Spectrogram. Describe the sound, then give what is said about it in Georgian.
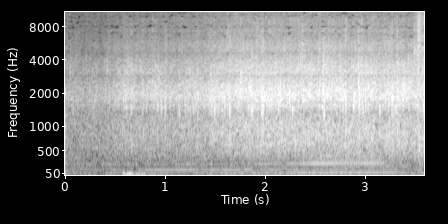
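Applause with a standing ovation from members of Ukraine's parliament, the Rada, a dense crackling clatter of many hands that swells after the start and holds steady and loud to the end. “ტაშითა და ფეხზე ადგომით შეხვდნენ რადის წარმომადგენლები.”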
